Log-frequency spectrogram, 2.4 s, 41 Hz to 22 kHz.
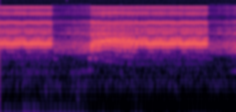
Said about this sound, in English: My understanding is that was the sound that the ambulances made. From whenever they were using 1950s. Them. Yeah. Whatever. I think it's a 53 or something like that.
